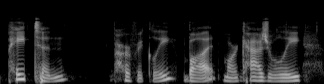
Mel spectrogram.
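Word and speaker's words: Peyton: N noise paint and here with this person's name Payton I'm I'm not making a little nasal before I stop the sound but they're close enough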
